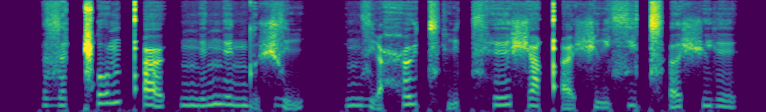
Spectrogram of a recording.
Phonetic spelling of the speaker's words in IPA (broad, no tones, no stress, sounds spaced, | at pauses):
z ɐ ǁ o ŋ qʼ ʉ | ŋ e ŋ e n d o̰ ʃ z ḭ | n z ḭ ħ ʉ t͡sʼ ḭ t͡sʰ e ʃ e qʼ ḛ ʃ ḭ sʲ e t͡sʼ ɐ ʃ j e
